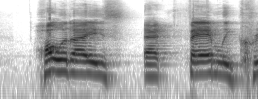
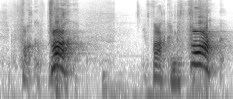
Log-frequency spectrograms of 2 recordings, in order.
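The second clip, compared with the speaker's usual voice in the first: frustrated swearing; 9 semitones higher, 4 dB louder, slower than usual. Acted.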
